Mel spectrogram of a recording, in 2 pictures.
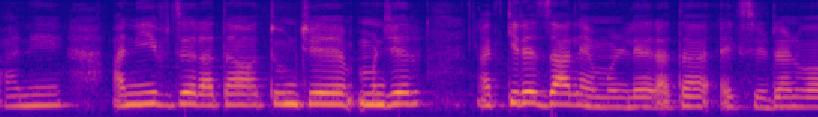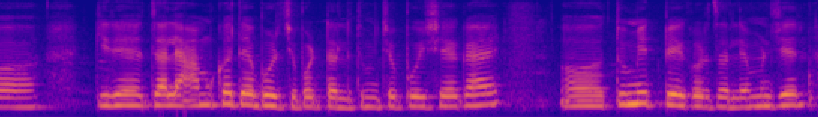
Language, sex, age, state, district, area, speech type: Goan Konkani, female, 18-30, Goa, Ponda, rural, spontaneous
